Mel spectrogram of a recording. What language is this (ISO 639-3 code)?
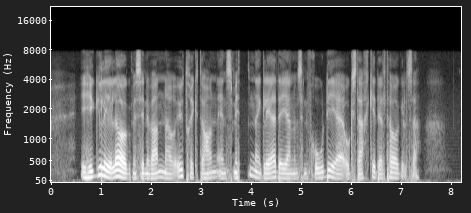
nor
